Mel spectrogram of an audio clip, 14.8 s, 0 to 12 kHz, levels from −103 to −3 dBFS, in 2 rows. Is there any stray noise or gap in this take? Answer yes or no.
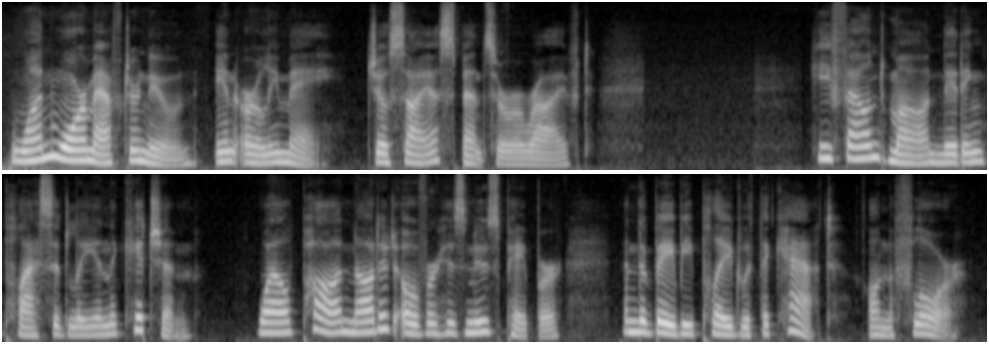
no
